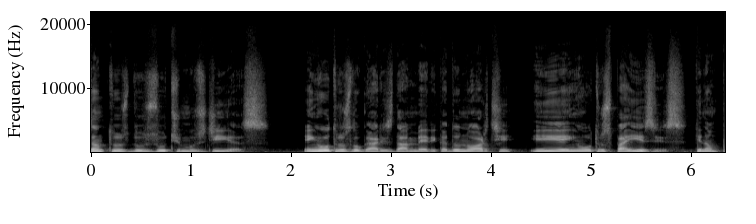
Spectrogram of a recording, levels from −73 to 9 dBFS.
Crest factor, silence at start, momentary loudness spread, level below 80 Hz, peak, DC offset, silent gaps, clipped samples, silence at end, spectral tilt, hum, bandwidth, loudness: 16 dB; 0 s; 10 LU; -44 dBFS; -6 dBFS; under 0.1%; none; under 0.1%; 0.05 s; -5.5 dB/octave; none; 17.5 kHz; -23 LUFS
